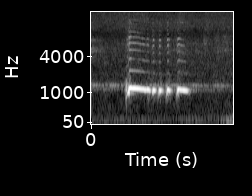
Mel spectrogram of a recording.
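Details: Local zebra dove, kept as a training bird to lure sluggish birds into singing, gives one melodious phrase: a bright opening note followed by a quick stuttering run of soft cooing pulses, with low background hum.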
